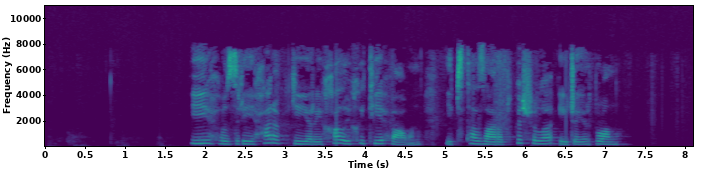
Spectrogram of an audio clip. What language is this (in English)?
Abkhazian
